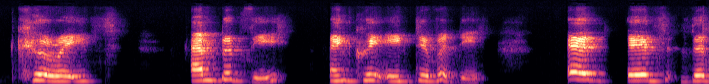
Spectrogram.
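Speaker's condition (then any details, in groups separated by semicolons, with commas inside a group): Cerebral palsy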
